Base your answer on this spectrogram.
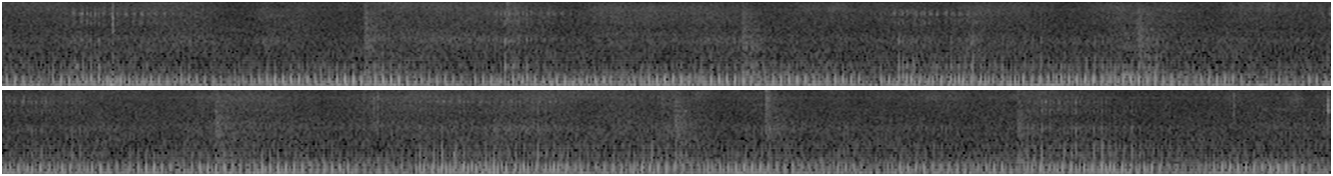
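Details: Rescued tabby cat Maca, now an old lady, purrs in her winter coat while being cuddled; a loud continuous low rumble pulsing in swells of a few seconds, with faint rustles on top.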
